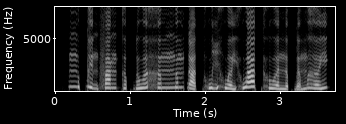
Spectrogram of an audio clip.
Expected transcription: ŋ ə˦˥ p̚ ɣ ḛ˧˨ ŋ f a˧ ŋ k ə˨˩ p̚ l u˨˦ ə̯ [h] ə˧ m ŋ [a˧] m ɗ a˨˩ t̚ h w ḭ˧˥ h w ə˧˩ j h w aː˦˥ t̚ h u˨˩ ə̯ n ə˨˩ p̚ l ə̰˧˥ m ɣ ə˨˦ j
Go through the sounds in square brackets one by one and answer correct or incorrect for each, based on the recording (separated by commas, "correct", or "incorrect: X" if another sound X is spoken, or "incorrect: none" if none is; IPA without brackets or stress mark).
correct, incorrect: ə˧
